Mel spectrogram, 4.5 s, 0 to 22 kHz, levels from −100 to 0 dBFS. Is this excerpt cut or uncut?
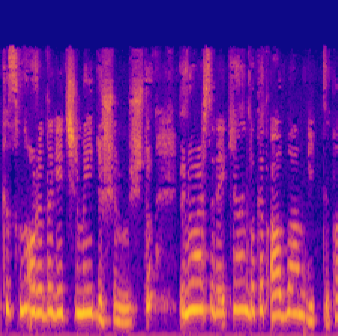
cut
